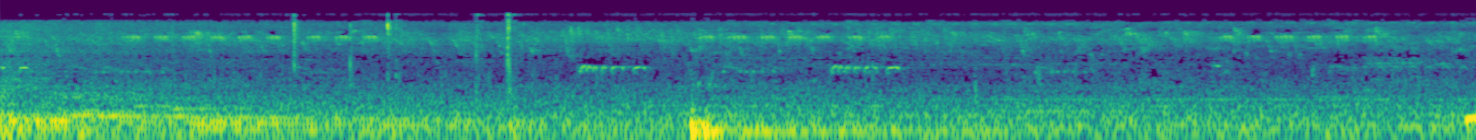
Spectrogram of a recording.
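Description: Birds calling: a short trill repeated a few times and runs of quick high chirps, over a steady low rumble. A single sharp thump comes about seven seconds in.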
